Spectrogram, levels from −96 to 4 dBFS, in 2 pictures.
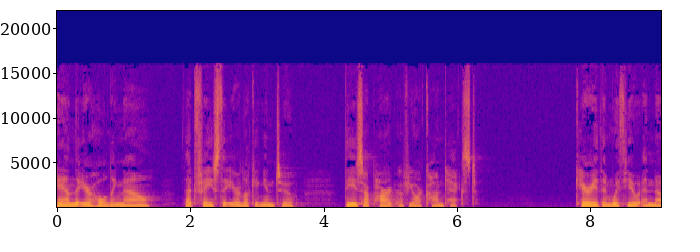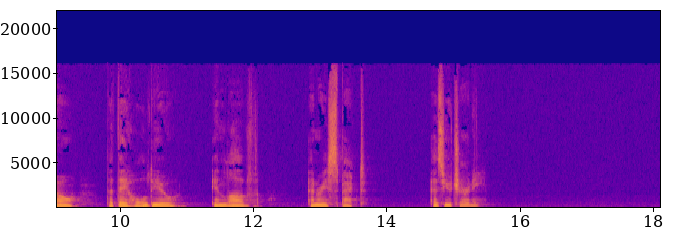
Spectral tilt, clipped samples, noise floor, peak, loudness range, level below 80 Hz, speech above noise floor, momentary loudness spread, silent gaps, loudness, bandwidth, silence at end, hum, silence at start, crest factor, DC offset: -5 dB/octave; under 0.1%; -62 dBFS; -6 dBFS; 8 LU; -50 dBFS; 39 dB; 13 LU; none; -24 LUFS; 16.5 kHz; 2.75 s; none; 0 s; 20 dB; under 0.1%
